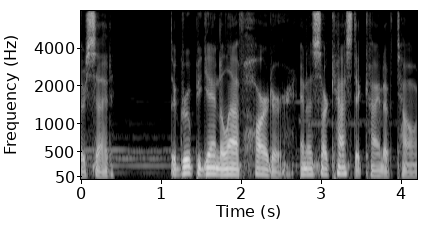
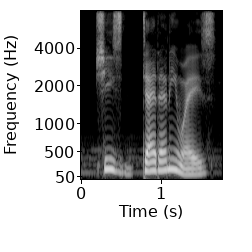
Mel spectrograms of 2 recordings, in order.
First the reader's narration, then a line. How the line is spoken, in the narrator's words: the leader said through a giggle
